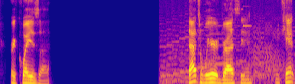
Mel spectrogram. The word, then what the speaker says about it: Rayquaza: It's Rayquaza. Still doesn't feel right. I'm trying, but Yeah, exactly. You're God forbid. Rayquaza. Yeah. Pokemon put out the official pronunciation. It's qu Rayquaza.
